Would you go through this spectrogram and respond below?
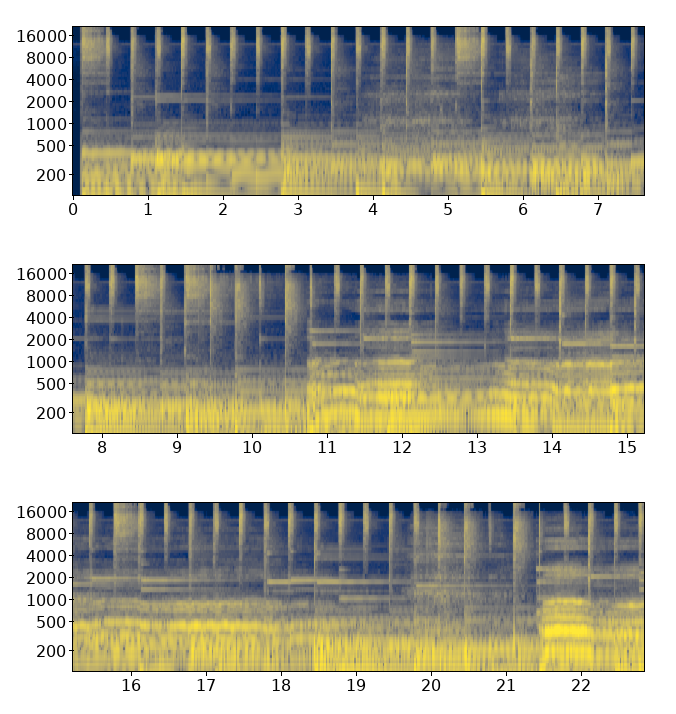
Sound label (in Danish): Sang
